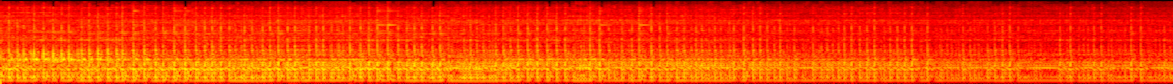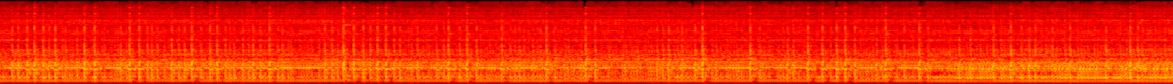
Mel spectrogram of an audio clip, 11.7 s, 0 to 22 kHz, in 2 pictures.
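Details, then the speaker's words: HPI Savage 21 nitro RC monster truck, old fuel of unknown nitro percentage, at idle: buzzing engine with revs sagging and note deepening, faint tinging, loading up with oil or fuel; idle too low, heading toward a stall. "ah i knew it was getting i knew it was getting too low you can always tell when it's going to do that"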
